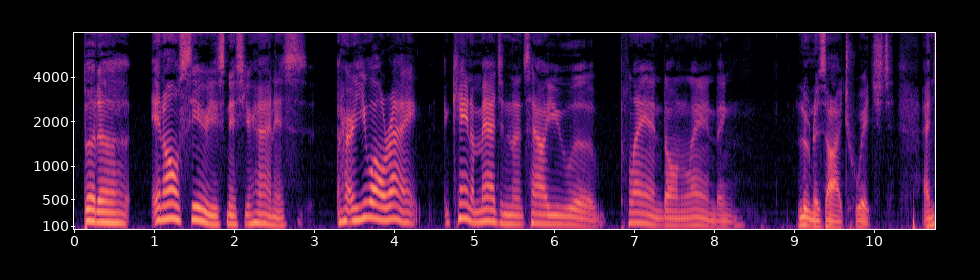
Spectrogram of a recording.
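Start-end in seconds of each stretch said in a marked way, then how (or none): 0.1-8.4 high, hesitant concerned voice; polite worried country pony. Acted. Applejack asking the fallen princess if she's hurt, high worried voice. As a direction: check on her gently, unsure.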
